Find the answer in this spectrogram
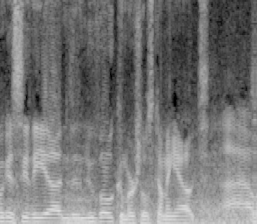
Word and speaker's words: Neuvoo: How do you spell it? It's Neuvoo. Neuvoo.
